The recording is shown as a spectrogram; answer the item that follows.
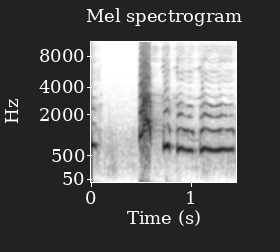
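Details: Dog at a dog park, urged by its owner to speak: one sharp broadband bark, then three drawn-out, even-pitched vocal notes with clear harmonics, each under half a second, after short gaps.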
